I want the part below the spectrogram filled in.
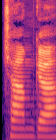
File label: "chaamga", Cantonese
